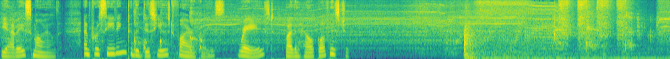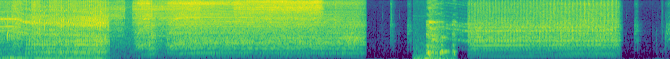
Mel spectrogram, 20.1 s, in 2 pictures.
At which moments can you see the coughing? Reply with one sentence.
You can hear the coughing from 1.9 to 3.1 s, from 8.2 to 9.7 s and from 16.2 to 16.9 s.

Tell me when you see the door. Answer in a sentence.
You can hear the door from 7.0 to 7.8 s.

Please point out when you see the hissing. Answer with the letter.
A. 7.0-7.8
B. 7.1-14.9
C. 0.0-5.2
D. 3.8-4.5
B.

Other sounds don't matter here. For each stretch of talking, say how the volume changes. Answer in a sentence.
The talking can be heard from 0.0 to 5.2 s, at a steady volume.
